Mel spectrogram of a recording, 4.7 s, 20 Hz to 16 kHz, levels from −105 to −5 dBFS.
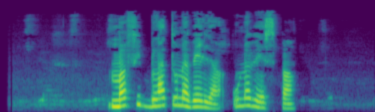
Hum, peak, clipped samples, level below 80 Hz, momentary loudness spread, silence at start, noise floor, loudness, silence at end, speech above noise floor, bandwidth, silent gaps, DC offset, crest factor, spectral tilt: none; 0 dBFS; under 0.1%; -70 dBFS; 9 LU; 0.5 s; -66 dBFS; -21 LUFS; 1 s; 46 dB; 11 kHz; none; under 0.1%; 22 dB; -5.5 dB/octave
